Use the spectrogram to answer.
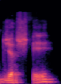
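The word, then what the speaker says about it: yaśe: So glories is yashe, pronounced jashe.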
